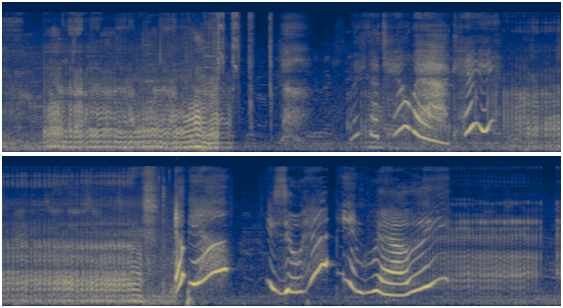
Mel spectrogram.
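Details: Female Shih Tzu growling as she is petted while wagging her tail; a rumbling growl fills the first few seconds, then stops, and a woman's rising and falling sing-song voice takes over.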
